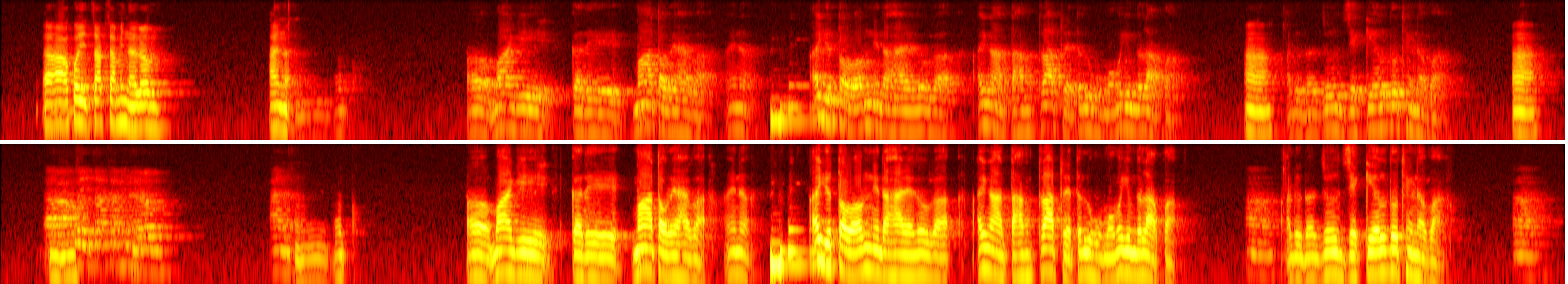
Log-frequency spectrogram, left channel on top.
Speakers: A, on the left (about 50°); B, on the right (about 35°).
A: ꯑꯥ
B: ꯎꯝ
A: ꯑꯈꯣꯏ ꯆꯥꯛ ꯆꯥꯃꯤꯟꯅꯒ꯭ꯔꯕꯅꯤ ꯍꯥꯏꯅ
B: ꯎꯝ ꯑ ꯃꯥꯒꯤ ꯀꯔꯤ ꯃꯥ ꯇꯧꯔꯦ ꯍꯥꯏꯕ ꯑꯩꯅ ꯑꯩꯖꯨ ꯇꯧꯔꯛꯑꯝꯅꯤꯗ ꯍꯥꯏꯔꯦ ꯑꯗꯨꯒ ꯑꯩ ꯉꯍꯥꯟ ꯇꯥꯡ ꯇꯔꯥꯇꯔꯦꯠꯇ ꯂꯨꯍꯣꯡꯕ ꯑꯃ ꯌꯨꯝꯗ ꯂꯥꯛꯄ
A: ꯑꯥ
B: ꯑꯗꯨꯗꯖꯨꯜ ꯖꯦꯀꯦꯜꯗꯣ ꯊꯦꯡꯅꯕ
A: ꯑꯥ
